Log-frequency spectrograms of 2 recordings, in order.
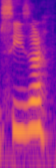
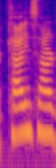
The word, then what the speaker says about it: Caesar: He now goes by the name Caesar or Kaisar depending on how you want to pronounce it.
